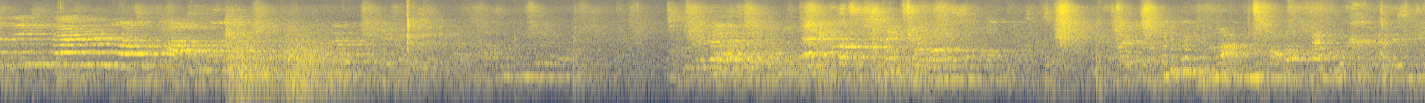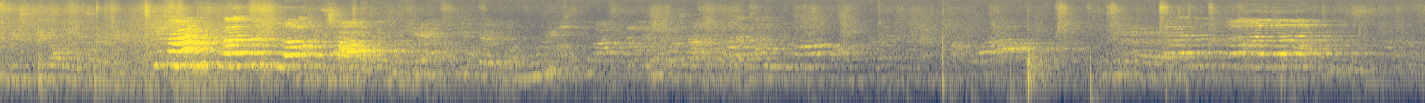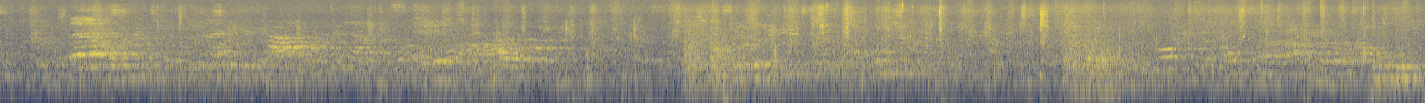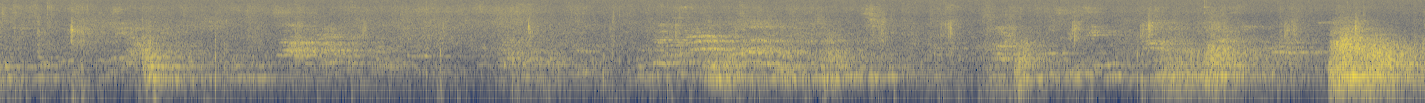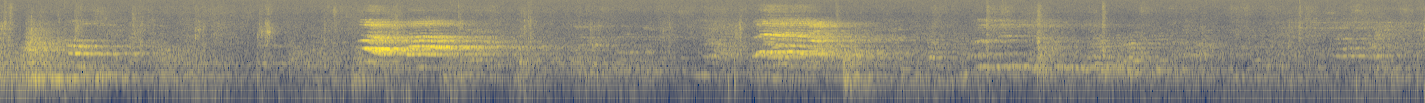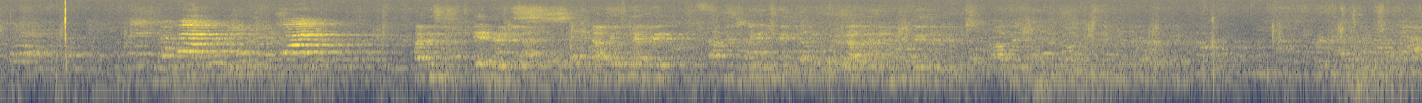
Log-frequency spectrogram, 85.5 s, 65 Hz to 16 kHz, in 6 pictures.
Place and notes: Siller-Straße, Strasshof an der Nordbahn, Österreich - Remise/Depot Railwaymuseum
Eisenbahnmuseum Strasshof: Remise/Depot Railwaymuseum
Niederösterreich, Österreich, 1 May 2022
